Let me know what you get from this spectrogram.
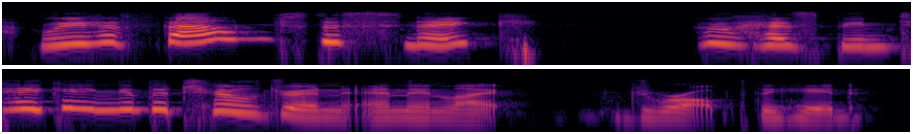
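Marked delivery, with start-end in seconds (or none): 0.1-4.1 overloud proclaiming delivery, pitched very high. Announcing a kill to the gathered crowd, a bit too loudly. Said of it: "kinda say a little bit too loudly".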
